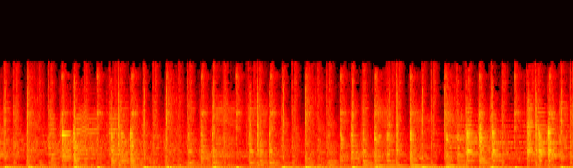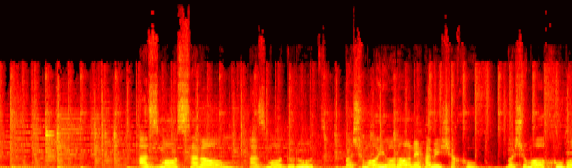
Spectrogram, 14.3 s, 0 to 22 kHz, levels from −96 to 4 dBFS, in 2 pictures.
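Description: No technical faults are audible anywhere in the audio.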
